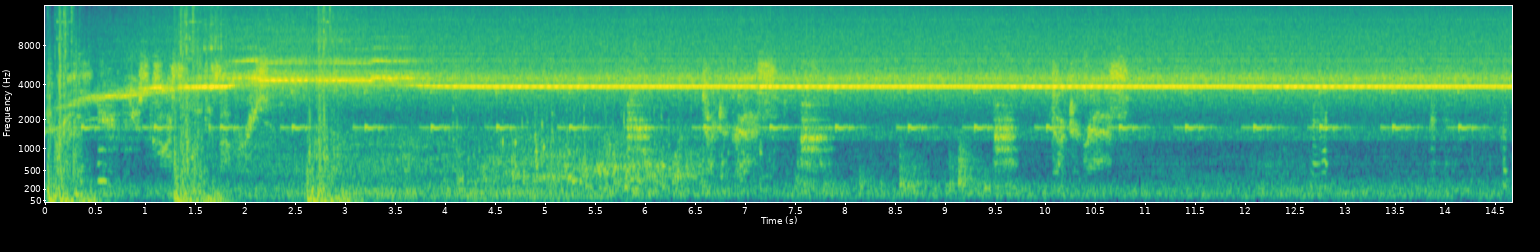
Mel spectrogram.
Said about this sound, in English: The suit is equipped with a cutting torch, a drill, a metal cutting saw. Give me the torch or the saw! Activating your suit's metal saw.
